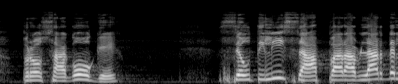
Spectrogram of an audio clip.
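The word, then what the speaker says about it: προσαγωγή: Y es interesante, esta palabra acceso, que en el original se pronuncia prosagoge, se utiliza para hablar de la entrada de un barco a un puerto.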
